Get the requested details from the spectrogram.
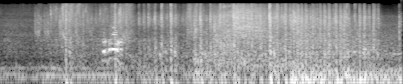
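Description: Gunfire cracks in quick bursts, some far off.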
